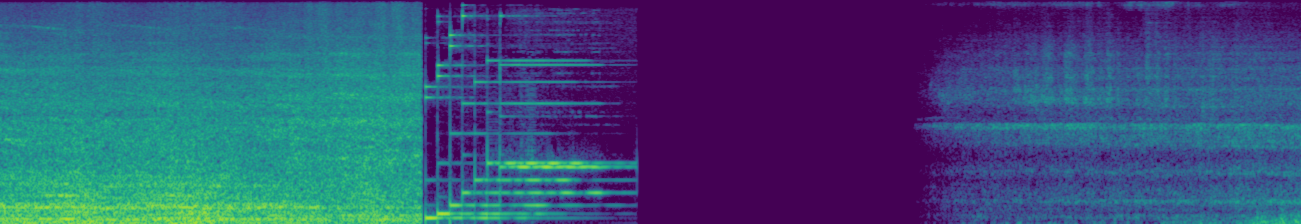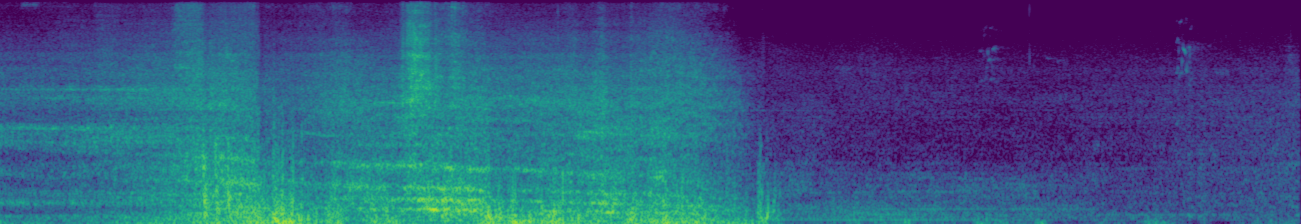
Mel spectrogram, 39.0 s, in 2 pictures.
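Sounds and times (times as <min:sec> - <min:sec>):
electric train passing: 0:13.9 - 0:34.0.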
